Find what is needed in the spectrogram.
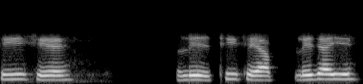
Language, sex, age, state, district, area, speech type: Hindi, female, 60+, Uttar Pradesh, Azamgarh, urban, conversation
